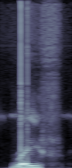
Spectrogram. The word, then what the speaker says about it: Ralph: There was that actor bloke. Who was it? He's got silent hell. Rafe. Rafe fines. Maybe it's spelled Ralph, isn't it? Fairly sure it's got an L in it, but he's got a silent L in his.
